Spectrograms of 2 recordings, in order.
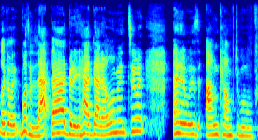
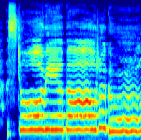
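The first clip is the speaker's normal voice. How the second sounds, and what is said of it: Sung in overly classical style. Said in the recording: “I was singing in a classical way too much”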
